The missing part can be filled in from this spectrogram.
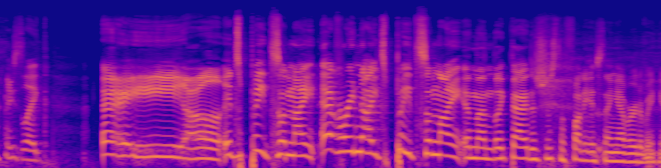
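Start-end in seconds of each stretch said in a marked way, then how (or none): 1.1-4.7 put-on five-year-old kid voice, New York accent, drawn-out "hey". Retelling a favorite Vine creator's bit, in a five-year-old New Yorker impression. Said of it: "this is my impression of a five-year-old New Yorker".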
